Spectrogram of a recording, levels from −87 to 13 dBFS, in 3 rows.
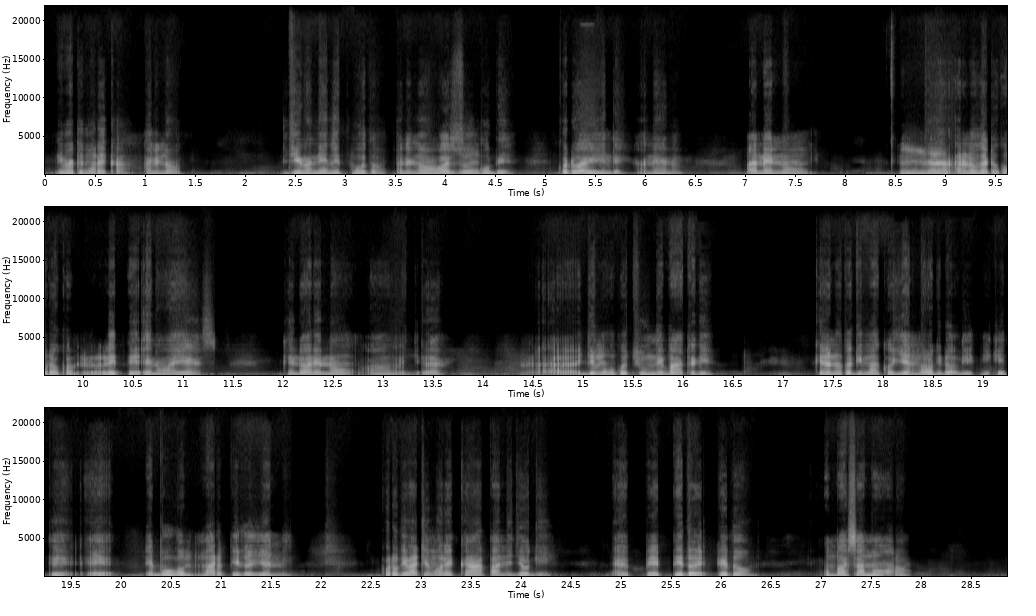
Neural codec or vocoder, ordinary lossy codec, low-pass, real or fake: codec, 44.1 kHz, 2.6 kbps, DAC; none; none; fake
